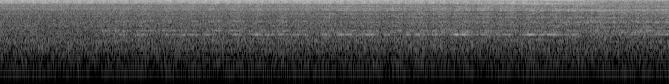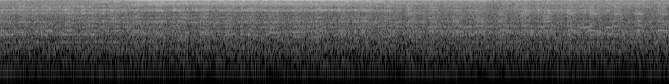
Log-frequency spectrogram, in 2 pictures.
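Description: A spinning cutter grinds and whines into metal.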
